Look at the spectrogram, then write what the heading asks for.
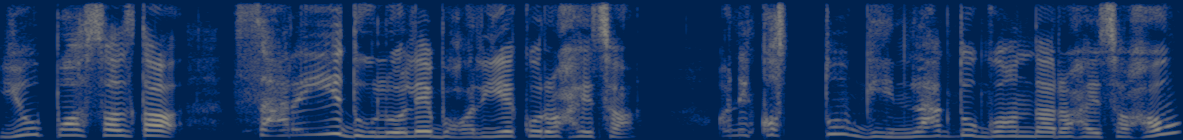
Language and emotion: Nepali, disgusted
